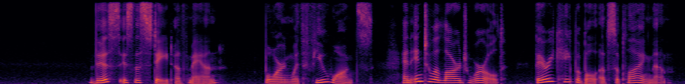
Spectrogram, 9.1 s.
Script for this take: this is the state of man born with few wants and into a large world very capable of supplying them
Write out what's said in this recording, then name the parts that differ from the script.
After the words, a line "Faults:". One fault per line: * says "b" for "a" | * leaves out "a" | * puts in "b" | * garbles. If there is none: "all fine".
this is the state of man born with few wants and into a large world very capable of supplying them
Faults:
all fine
